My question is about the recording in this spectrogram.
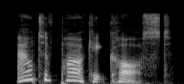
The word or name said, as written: out-of-pocket cost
